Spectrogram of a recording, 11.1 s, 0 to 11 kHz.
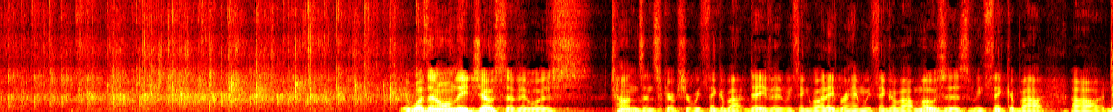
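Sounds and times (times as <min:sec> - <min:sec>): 
audience clapping hands in praise: 0:00.0 - 0:04.3
speech: 0:04.0 - 0:11.1.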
